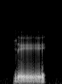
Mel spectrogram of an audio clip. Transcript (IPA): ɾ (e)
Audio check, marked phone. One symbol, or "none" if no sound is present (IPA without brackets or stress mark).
ḛ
